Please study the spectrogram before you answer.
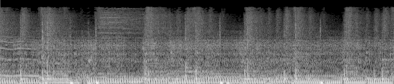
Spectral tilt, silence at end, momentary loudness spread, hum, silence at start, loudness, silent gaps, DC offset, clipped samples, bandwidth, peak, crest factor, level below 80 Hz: -5.5 dB/octave; 0 s; 1 LU; none; 0 s; -14 LUFS; none; under 0.1%; under 0.1%; 15.5 kHz; 0 dBFS; 12 dB; -18 dBFS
